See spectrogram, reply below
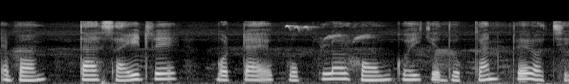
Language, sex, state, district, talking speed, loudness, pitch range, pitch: Odia, female, Odisha, Malkangiri, 105 wpm, -16 LUFS, 195-235 Hz, 215 Hz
